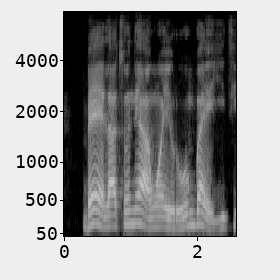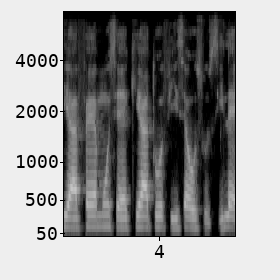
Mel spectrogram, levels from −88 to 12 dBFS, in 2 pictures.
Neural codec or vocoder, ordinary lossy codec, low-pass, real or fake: none; Opus, 24 kbps; 7.2 kHz; real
